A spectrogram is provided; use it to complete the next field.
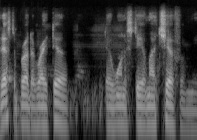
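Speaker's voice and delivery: sidelong, hushed half-whisper, very quiet, barely audible. Retelling what was said to a sister on the sidewalk: imitating a half-whisper. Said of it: "I'm whispering to my sister as I walk".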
